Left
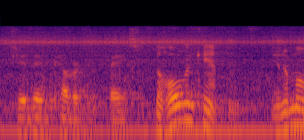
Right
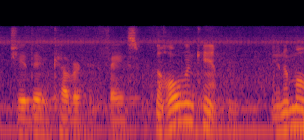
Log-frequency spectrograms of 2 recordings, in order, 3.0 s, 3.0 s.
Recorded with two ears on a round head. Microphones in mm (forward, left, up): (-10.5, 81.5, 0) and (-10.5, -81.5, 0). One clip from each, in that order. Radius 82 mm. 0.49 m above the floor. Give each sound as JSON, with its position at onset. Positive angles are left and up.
{"t": 0.1, "sound": "a man speaking", "side_deg": -60, "distance_m": 1.8}
{"t": 1.6, "sound": "a man speaking", "side_deg": -20, "distance_m": 0.9}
